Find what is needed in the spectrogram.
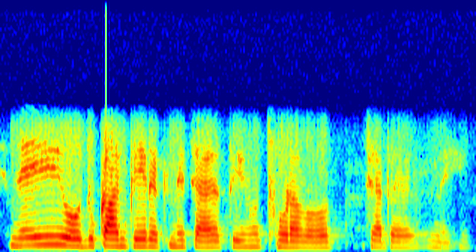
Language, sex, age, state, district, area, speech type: Hindi, female, 45-60, Uttar Pradesh, Pratapgarh, rural, conversation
